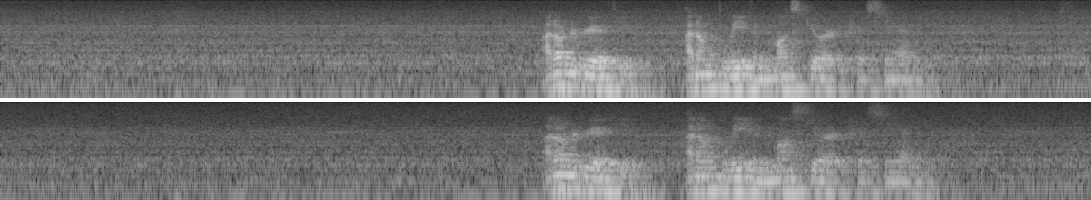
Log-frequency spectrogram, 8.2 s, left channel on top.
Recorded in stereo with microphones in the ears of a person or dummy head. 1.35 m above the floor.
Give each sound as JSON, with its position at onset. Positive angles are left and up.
{"t": 4.1, "sound": "a man speaking", "side_deg": 50, "distance_m": 1.2}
